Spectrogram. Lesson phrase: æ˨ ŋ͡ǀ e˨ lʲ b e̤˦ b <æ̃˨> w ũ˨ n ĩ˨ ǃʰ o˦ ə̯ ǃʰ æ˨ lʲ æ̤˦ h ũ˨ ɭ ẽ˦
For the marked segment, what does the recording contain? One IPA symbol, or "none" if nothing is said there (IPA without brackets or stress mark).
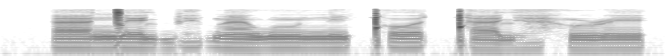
æ̃˨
